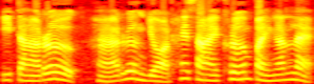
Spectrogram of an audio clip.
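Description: A woman's voice: medium pitch, quick pace, fairly bright tone, lightly acted. A woman reading as a wary mother. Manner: dismissive, warning tone. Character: wary, cautious middle-aged mother.

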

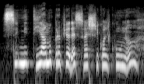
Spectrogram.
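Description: Near tears, an actress voices a troubled young woman in a close, confessional radio theatre monologue that is crude, halting, nervous, and prone to sudden emotional swings. Her voice is high-pitched and darkish, with a steady tone.

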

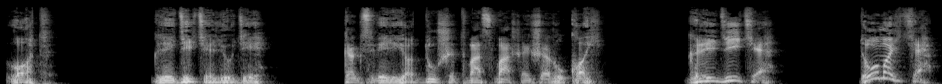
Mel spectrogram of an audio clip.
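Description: A man reading an audiobook voices a stubborn, defiant peasant rebel who shouts heavy, accusing words. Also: deep voice, sing-song, takes it slowly, pauses often, husky, exaggerated voice.

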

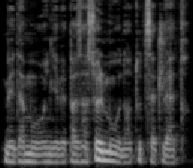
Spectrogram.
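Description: A man narrating a classic novel as an audiobook in a measured storytelling manner. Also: fairly low pitch, steady tone, dark tone, slightly rough.

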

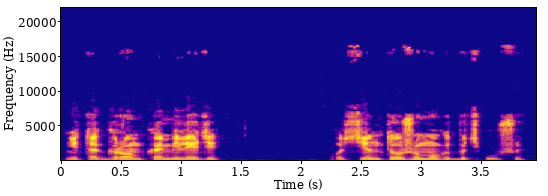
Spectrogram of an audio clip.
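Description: A man voicing a brave, gallant male adventurer who speaks with courteous, steady reassurance. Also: on the low side, moderate pace, dry recording, muffled recording, lightly acted. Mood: reassuring.

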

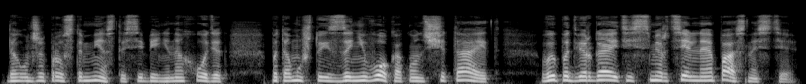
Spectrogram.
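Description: A man reading an audiobook, voicing a gentle, flustered giant of a man who speaks slowly and hesitantly. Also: on the high side, steady tone, no echo, studio quality, natural voice. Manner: slow, hesitant, breathless delivery.

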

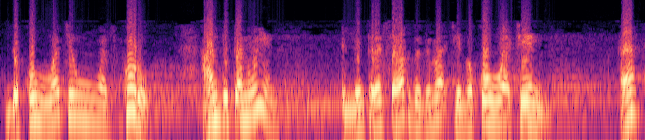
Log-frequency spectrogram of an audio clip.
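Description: A man's voice: a little high, warm tone, husky, highs cut off. Egyptian man coaching Quran recitation. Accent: Egyptian Arabic. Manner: models recitation slowly, syllable by syllable, in drawn-out demonstrations; direct, colloquial coaching aimed at the student. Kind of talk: Quran tajweed lesson.

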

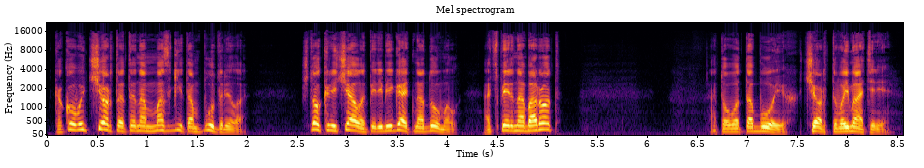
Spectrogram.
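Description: A man voicing a short-tempered male army sergeant who talks in a harsh, scornful way, louder and higher than his narration. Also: animated, normal speed, no echo, clean studio sound, lightly acted. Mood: furious.

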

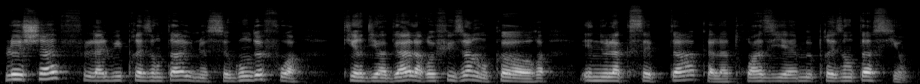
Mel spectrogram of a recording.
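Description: A woman narrating a classic novel as an audiobook reader, in a measured, deliberate reading. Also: lowish voice, warm tone.

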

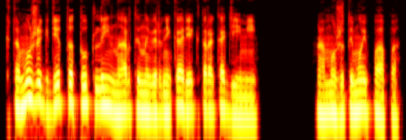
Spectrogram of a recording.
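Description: A man reading a first-person fantasy novel aloud, with steady, even narration. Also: medium pitch, brisk, no room sound, studio quality. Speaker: audiobook reader. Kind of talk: scripted narration.

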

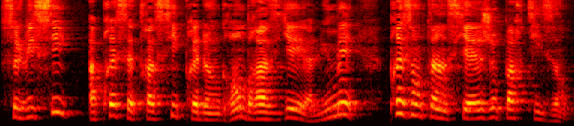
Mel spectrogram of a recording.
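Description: A woman reading a historical novel aloud as an audiobook in measured narration. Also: lowish voice, big pitch swings, a little mellow, echoey room. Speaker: audiobook reader. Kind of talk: scripted narration.

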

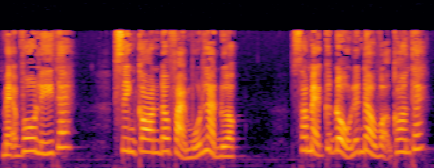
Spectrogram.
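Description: A woman's voice: medium pitch, measured pace, vocal fry, a little mellow, no room sound, studio quality. A woman voicing a young husband torn between his mother and his wife, speaking with restraint. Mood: angry. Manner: restrained, then raising his voice.

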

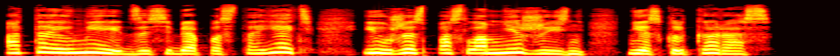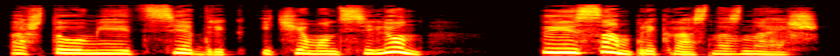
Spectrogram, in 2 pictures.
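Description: A narrator voices a proud young witch full of heated defiance, speaking in a mid-range voice with lively intonation at a normal speed. The delivery is pitched above the performer's own voice yet stays close to an everyday register. The recording is dry and clean, with studio quality.

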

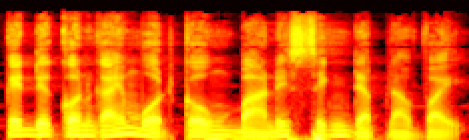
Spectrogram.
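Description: A man's voice: on the low side, expressive, rapid-fire, darkish tone, no echo, soft background music, close to an everyday voice. A man doing a somber old villager. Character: older village man, sad storyteller.

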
